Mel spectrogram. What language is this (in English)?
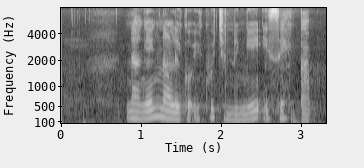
Javanese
